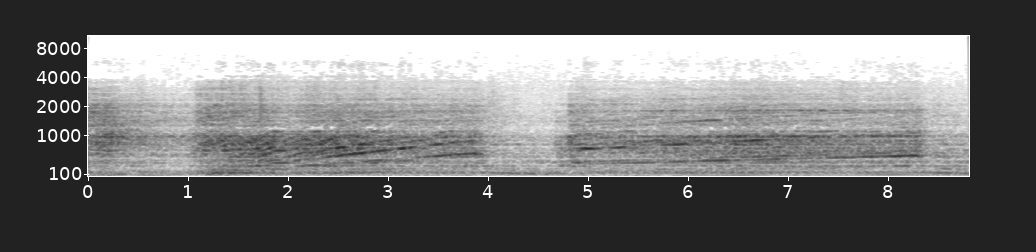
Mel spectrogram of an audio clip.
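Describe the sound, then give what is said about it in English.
A car engine with a carburetor that had to be cleared and a reluctant starter revs up on a desert road, its loud, rough drone climbing steadily in pitch, dipping briefly, then surging and climbing again. “And he took his few minutes and cleared the carburetor, stepped again on the reluctant starter,”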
